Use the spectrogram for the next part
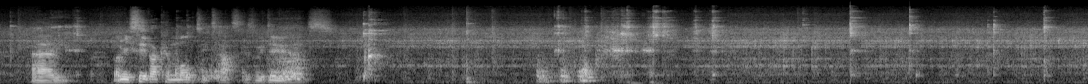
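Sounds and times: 
cups and spoons clinking while making organic Colombian roast coffee: 0.0 - 1.0, 3.6 - 7.3, 8.0 - 9.3
steady hiss: 0.0 - 10.8
speech: 0.3 - 3.8, 5.4 - 6.4.

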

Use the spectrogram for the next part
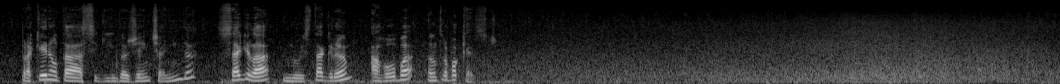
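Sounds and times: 
rain falling on a veranda: 0.0 - 10.5
speech: 0.2 - 5.0.

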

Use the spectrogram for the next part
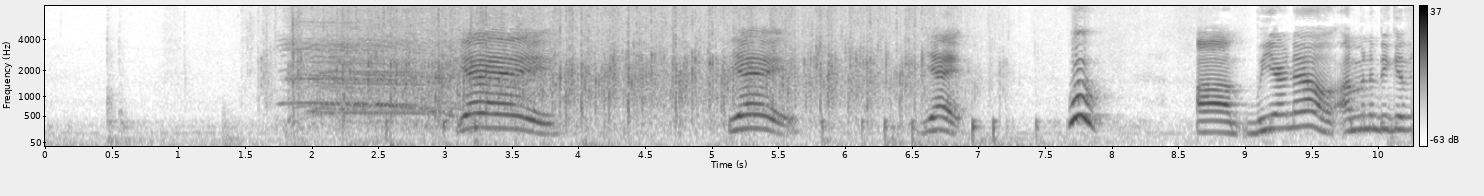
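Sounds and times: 
applause sound effect: 1.5 - 7.3
speech: 3.1 - 4.0, 5.2 - 5.9, 6.6 - 7.1, 8.7 - 10.2.

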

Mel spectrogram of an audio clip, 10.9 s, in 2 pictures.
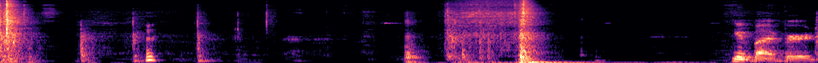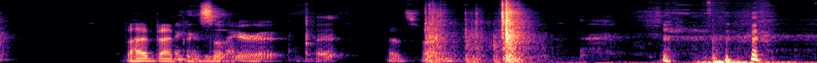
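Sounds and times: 
speech: 1.0 - 1.2, 4.9 - 5.6, 6.3 - 8.8
window being closed: 2.7 - 3.8.

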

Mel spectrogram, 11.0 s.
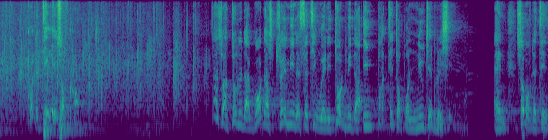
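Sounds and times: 
audience clapping: 0.0 - 4.5
speech: 0.7 - 1.7, 4.4 - 9.2, 9.9 - 10.9.

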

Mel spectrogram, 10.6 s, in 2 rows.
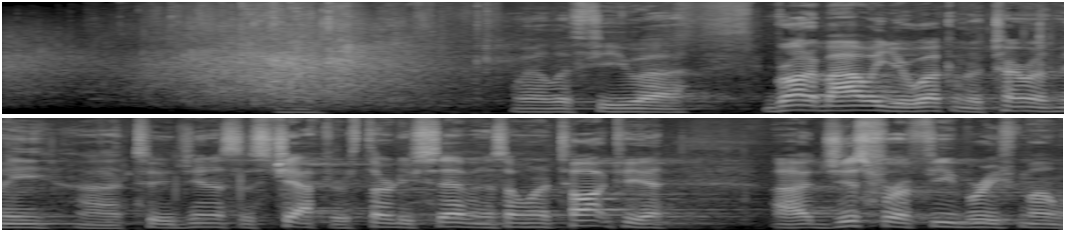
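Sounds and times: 
audience applause: 0.0 - 2.3
speech: 2.6 - 10.6.

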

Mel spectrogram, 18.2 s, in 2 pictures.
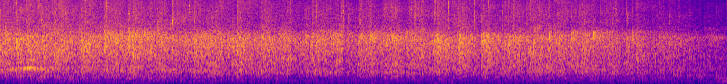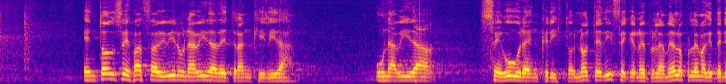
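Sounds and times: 
large crowd applauding: 0.0 - 9.4
speech: 10.2 - 12.9, 13.8 - 18.1.

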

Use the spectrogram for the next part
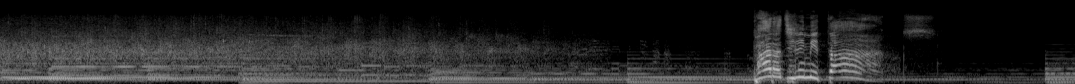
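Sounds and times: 
audience applauding: 0.0 - 6.7
sustained keyboard chords: 0.0 - 10.7
speech: 7.7 - 9.2.

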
